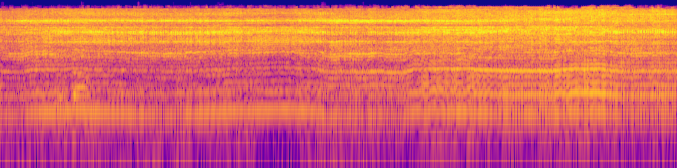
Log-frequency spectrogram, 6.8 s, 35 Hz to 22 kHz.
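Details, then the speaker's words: 2014 Losi XXL2 LST 1/8 truck, Dynamite .31 gas engine, first ever run: high buzzy two-stroke drone holding fairly steady with slight wavering and burble, very smoky; mixture set very rich. "Yeah, these things the gearing obviously we have it very very rich right now, but it sounds honestly kind of like a nitro."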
